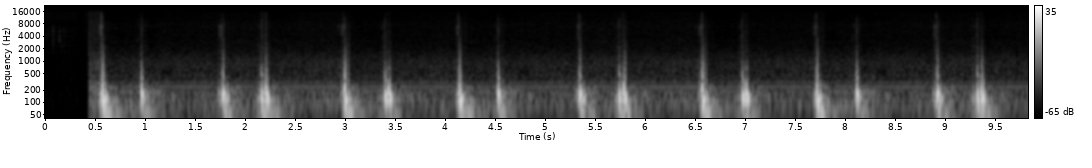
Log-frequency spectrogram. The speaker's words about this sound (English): This is a heartbeat. It's slow.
